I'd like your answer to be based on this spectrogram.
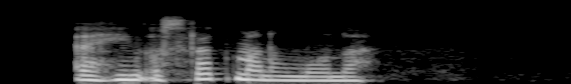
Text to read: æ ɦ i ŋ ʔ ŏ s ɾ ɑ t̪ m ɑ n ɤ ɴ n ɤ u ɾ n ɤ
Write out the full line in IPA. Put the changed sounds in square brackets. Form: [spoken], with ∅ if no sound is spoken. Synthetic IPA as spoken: æ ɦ i [n] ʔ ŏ s ɾ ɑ t̪ m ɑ n ɤ ɴ [m] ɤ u [∅] n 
